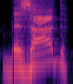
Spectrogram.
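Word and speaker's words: Behzad: Bazad, B E H Z A D. His last name is Gharfar. I think I'm pronouncing it correctly.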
